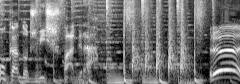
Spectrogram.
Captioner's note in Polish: puk puk puk puk puk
